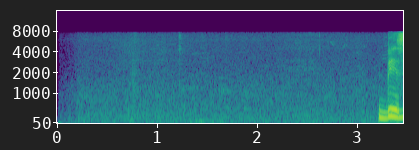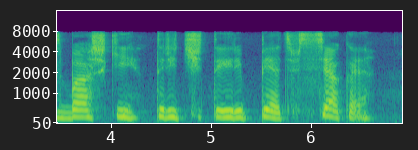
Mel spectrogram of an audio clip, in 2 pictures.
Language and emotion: Russian, neutral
